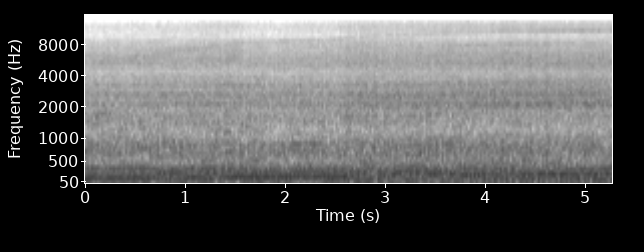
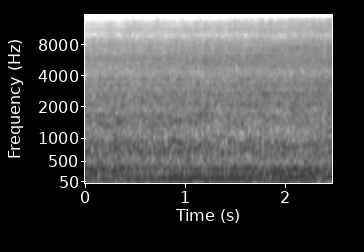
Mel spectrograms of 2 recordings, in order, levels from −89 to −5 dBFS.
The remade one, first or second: second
